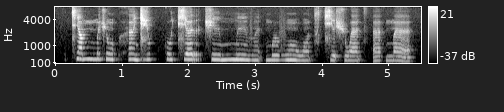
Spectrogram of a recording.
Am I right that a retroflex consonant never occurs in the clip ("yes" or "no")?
yes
